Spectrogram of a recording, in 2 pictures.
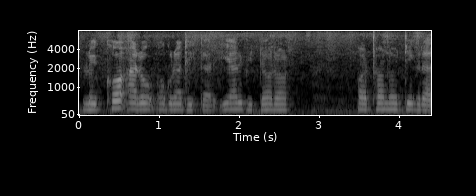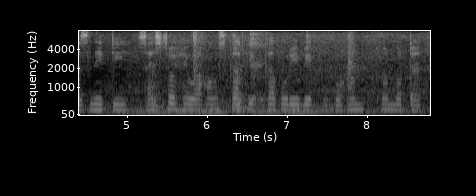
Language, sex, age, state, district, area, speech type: Assamese, female, 30-45, Assam, Udalguri, rural, spontaneous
